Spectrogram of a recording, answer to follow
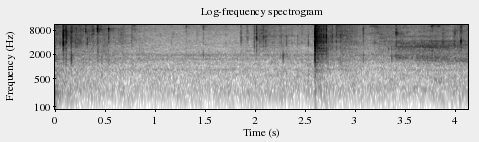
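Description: An antler-tine pressure flaker snapping a flake off the edge of a stone flake: one sharp crack about two and a half seconds in, with a fainter click a little before it.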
